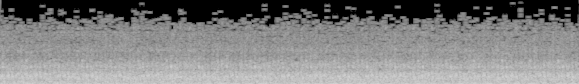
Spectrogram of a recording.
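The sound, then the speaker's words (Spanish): A tractor engine drives through countryside, giving a loud, steady rumbling drone that runs unbroken through the whole clip with no voices. “Circulan por el campo en el tractor.”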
